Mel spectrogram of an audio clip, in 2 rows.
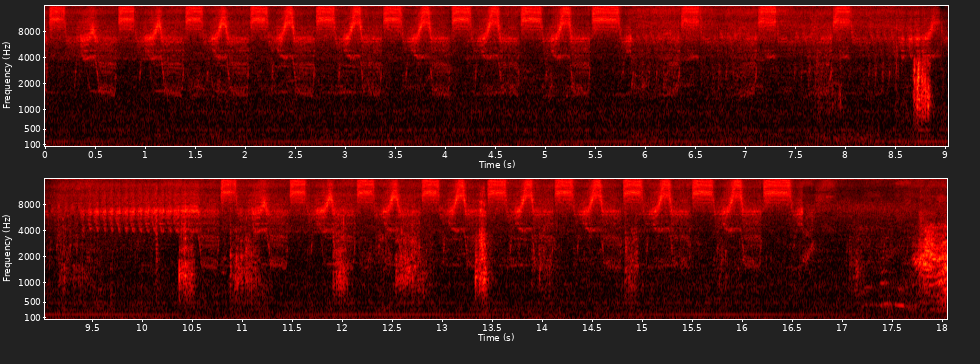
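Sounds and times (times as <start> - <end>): insects chirping: 0.0 - 18.0.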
